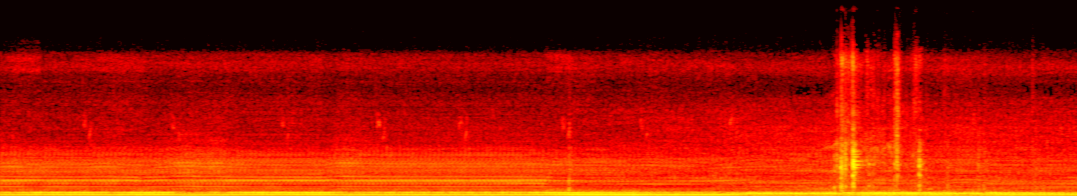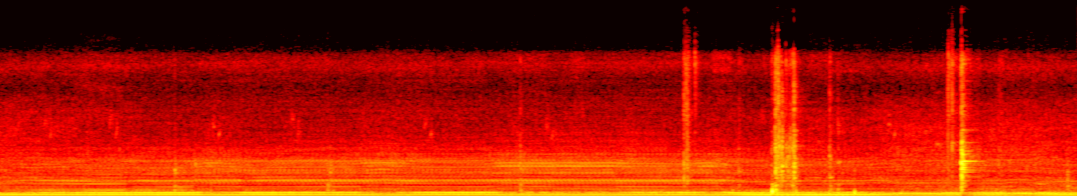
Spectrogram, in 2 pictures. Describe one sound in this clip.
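A diesel engine drones steadily and whines with hydraulic strain.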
